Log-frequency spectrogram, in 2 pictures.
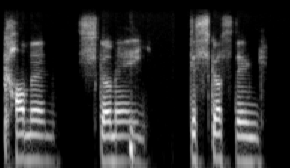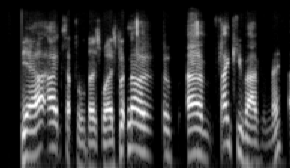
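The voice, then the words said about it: Birmingham accent. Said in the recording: “the Birmingham accent luscious”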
